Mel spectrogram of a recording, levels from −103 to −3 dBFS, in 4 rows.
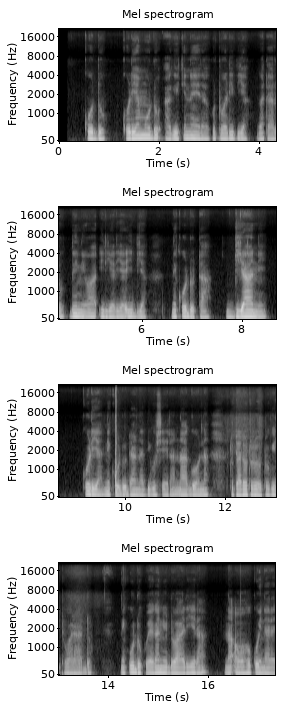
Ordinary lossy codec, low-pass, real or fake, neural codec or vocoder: none; 19.8 kHz; real; none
